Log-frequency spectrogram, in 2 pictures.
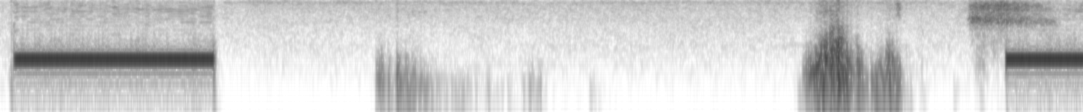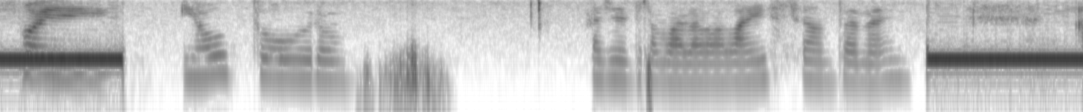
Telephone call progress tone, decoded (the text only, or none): ringback tone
